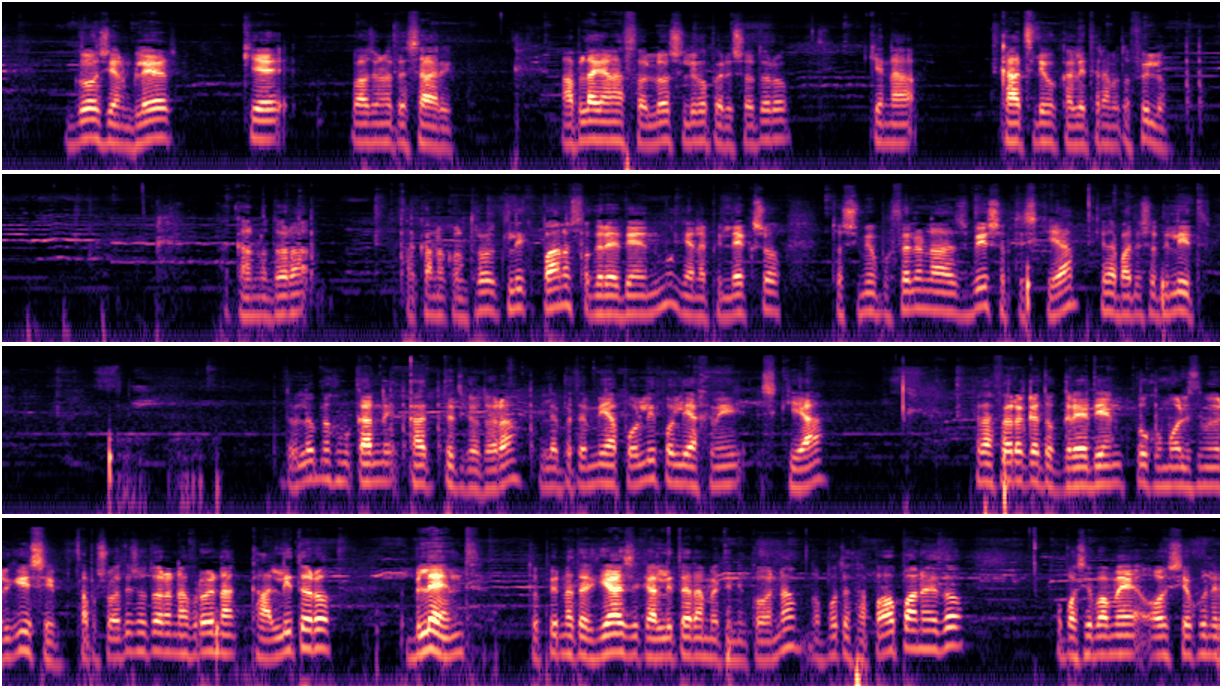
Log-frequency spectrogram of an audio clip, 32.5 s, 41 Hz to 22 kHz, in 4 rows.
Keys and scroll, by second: 17.5 super+d.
